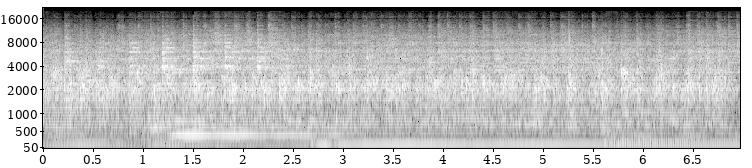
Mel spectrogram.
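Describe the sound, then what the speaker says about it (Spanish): A church congregation applauding together, a dense, sustained patter of many hands over a low steady hum, lasting throughout. "Denle un aplauso al Señor"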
